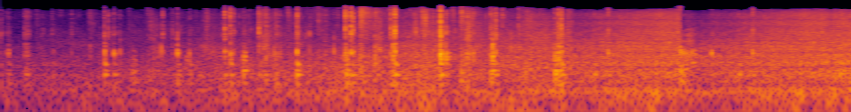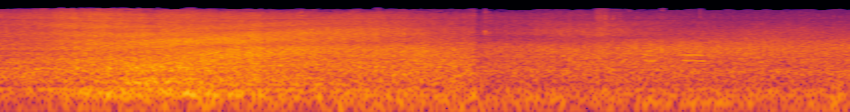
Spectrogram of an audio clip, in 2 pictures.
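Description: Strong storm wind buffeting the microphone. It crackles and pops for the first few seconds, then swells into a loud, steady rush from about four seconds in, loudest around six to seven seconds. It is the gusting ahead of an approaching tornado.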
